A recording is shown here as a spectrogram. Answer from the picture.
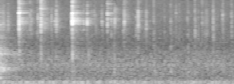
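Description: Faint typing on a computer keyboard: a handful of quick keystrokes, most of them in the first second.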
